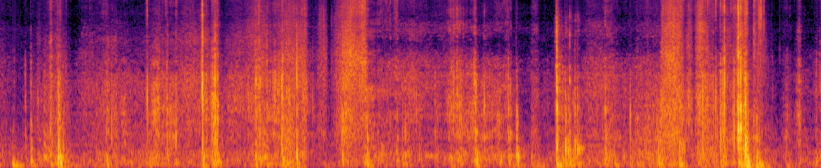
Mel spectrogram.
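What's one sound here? Cloth rubs and rustles right against the microphone.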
